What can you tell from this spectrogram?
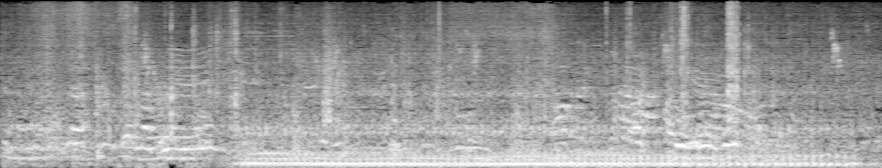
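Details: Asian elephants: bystander MP reassures distressed JK, who was upset by a bull roaring in a nearby camp, and the two vocalize within trunk's reach. A deep, steady harmonic rumble runs from about two seconds to the end, after brief higher calls.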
